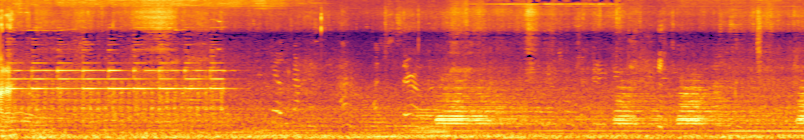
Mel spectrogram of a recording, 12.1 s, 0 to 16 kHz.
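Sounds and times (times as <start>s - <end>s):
distant diesel locomotives rumbling: 0.0s - 12.0s
locomotive horn blowing: 6.5s - 8.1s, 9.2s - 11.0s.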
